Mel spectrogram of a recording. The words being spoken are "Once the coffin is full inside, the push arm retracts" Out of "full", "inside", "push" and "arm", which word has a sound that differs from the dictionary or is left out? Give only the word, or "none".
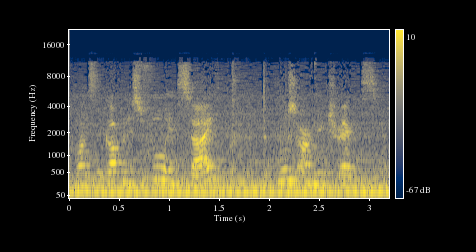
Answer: push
